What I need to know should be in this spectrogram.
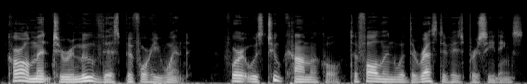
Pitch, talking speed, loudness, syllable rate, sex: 120 Hz, 250 wpm, -18 LUFS, 6.2 syllables/s, male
